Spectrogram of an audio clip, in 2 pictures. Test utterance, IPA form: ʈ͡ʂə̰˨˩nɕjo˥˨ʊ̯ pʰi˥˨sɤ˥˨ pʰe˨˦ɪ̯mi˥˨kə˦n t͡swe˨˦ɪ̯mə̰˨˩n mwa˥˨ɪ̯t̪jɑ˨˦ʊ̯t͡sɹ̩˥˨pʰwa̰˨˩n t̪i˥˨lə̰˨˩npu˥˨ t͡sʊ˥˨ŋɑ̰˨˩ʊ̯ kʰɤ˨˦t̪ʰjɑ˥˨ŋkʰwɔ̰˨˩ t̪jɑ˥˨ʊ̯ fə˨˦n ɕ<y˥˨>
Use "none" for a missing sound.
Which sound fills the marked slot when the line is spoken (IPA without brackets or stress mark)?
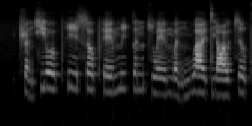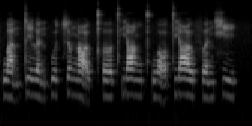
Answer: i˥˨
